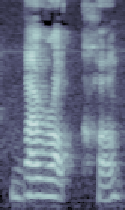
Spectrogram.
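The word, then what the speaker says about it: барокко: Stile, which is style, Barocco. So it's Barocco, actually. Russian R's are pronounced hard.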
